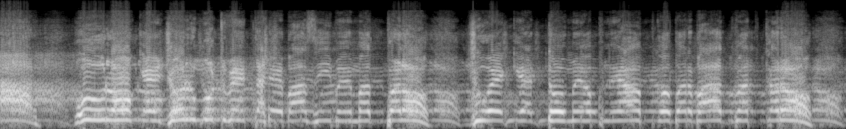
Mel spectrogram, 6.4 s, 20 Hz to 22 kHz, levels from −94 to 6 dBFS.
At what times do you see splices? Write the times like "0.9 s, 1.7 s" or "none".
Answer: 2.0 s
